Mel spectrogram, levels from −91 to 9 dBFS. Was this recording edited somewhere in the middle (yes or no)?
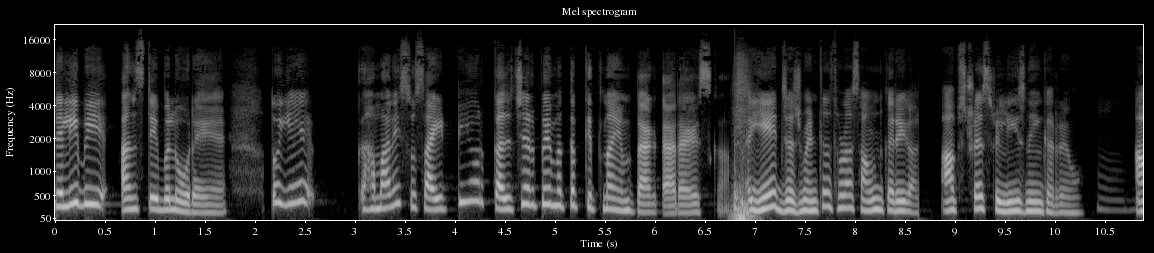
yes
